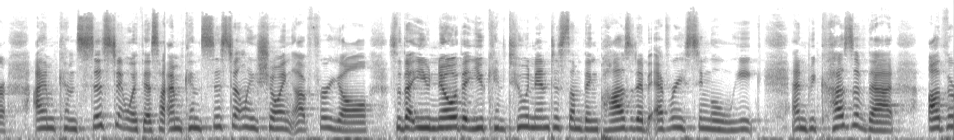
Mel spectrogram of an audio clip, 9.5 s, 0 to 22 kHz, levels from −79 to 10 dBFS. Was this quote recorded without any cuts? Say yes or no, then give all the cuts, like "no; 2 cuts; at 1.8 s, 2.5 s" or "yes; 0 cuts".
yes; 0 cuts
